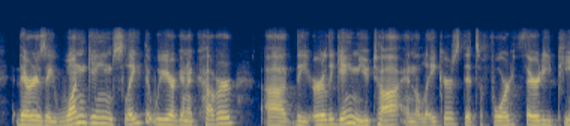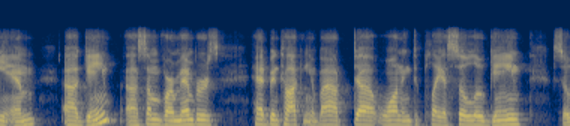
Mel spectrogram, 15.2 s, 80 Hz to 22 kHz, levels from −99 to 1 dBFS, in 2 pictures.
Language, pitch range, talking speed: English, 125-150 Hz, 165 wpm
